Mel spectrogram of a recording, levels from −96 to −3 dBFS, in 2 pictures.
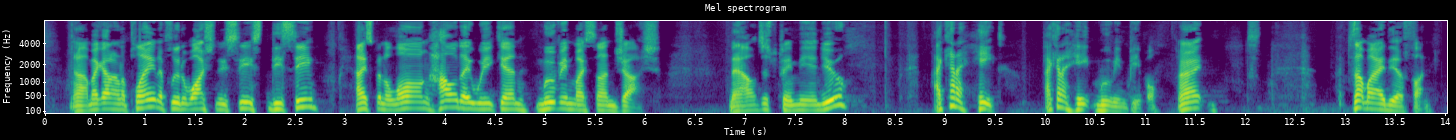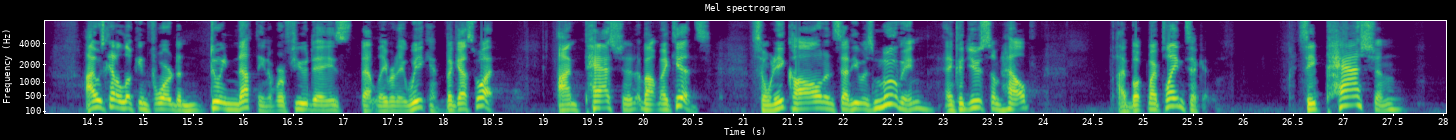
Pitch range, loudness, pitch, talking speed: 120-150 Hz, -16 LUFS, 135 Hz, 195 wpm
